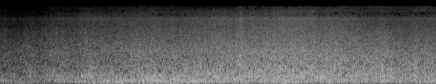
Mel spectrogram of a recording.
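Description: nature, sea waves and wind

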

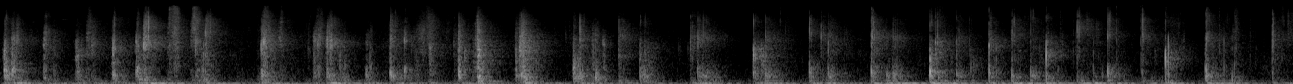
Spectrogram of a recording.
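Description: household object, door being opened

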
